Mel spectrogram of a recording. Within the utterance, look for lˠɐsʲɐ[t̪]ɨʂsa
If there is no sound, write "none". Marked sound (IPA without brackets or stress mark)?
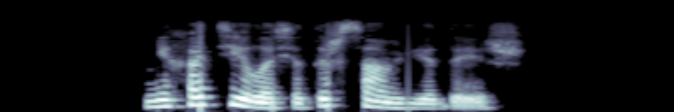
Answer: t̪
